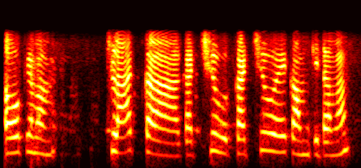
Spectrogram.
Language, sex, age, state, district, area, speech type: Tamil, female, 18-30, Tamil Nadu, Perambalur, rural, conversation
